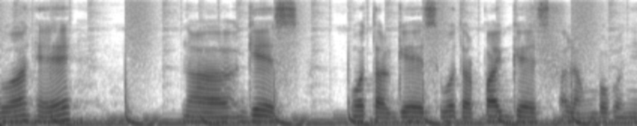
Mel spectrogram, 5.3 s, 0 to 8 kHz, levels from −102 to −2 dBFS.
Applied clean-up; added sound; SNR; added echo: none; Bass guitar; 4 dB; none.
